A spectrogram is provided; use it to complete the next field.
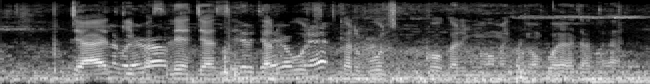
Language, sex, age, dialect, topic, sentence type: Hindi, female, 18-24, Awadhi Bundeli, agriculture, question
